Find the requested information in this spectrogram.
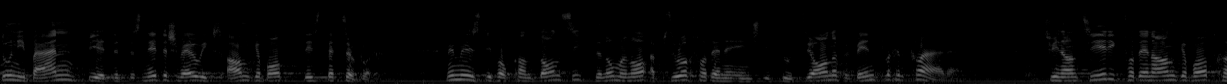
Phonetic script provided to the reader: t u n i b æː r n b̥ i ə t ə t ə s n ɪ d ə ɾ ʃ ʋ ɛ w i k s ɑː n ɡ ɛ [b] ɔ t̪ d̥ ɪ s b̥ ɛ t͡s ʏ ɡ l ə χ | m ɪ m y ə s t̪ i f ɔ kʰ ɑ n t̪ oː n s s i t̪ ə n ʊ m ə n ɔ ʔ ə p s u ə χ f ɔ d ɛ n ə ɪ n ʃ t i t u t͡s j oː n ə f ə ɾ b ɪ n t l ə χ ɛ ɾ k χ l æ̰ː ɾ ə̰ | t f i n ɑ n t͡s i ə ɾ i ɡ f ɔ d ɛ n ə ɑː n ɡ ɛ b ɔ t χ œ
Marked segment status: correct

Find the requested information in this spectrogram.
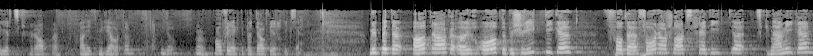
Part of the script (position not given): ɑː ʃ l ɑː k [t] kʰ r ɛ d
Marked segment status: incorrect: s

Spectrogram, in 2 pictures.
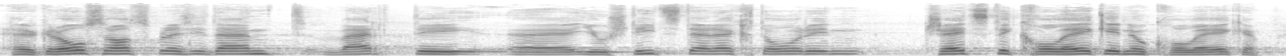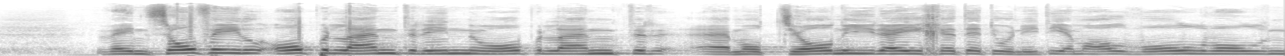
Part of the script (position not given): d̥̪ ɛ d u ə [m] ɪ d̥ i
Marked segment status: incorrect: n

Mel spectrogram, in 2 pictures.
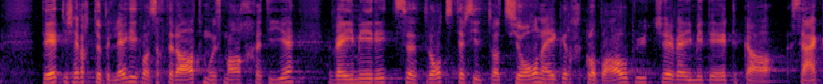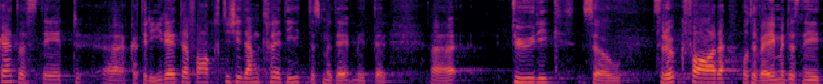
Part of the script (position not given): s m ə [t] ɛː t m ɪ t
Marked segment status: incorrect: d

